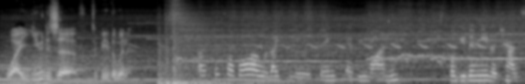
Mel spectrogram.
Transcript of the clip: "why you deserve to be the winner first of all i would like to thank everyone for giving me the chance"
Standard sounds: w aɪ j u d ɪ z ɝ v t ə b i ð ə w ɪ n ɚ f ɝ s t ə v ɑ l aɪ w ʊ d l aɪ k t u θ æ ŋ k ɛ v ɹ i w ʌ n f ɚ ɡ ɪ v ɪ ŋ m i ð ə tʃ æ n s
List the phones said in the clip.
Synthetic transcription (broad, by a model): w aɪ j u d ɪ z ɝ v t ə b i ð ə w ɪ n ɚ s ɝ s ə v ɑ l aɪ w ʊ d l aɪ k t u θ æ ŋ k ɛ v ɹ i w ʌ n f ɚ ɡ ɪ v ɪ ŋ m i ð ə tʃ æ n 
